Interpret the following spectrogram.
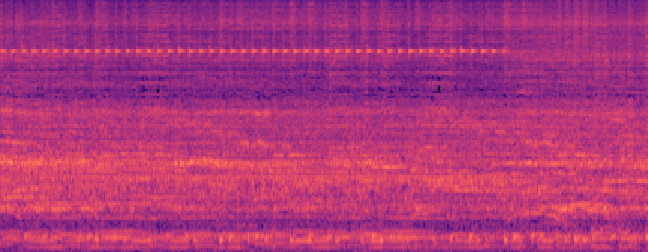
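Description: Game-show music cue playing with a quick, steady pulse, over a studio audience cheering and clapping.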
